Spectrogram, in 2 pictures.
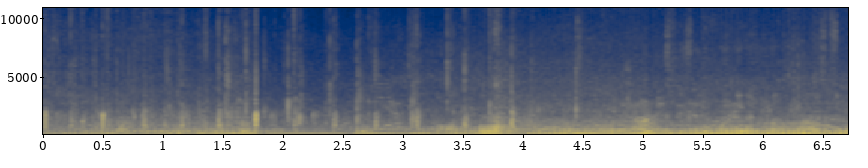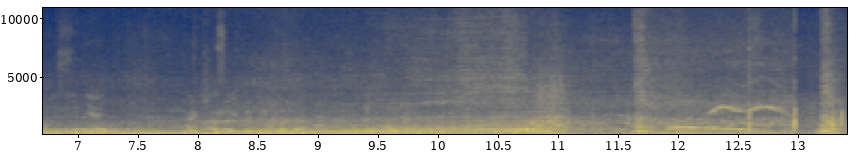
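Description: Motorcycle engines roar and rev loudly.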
